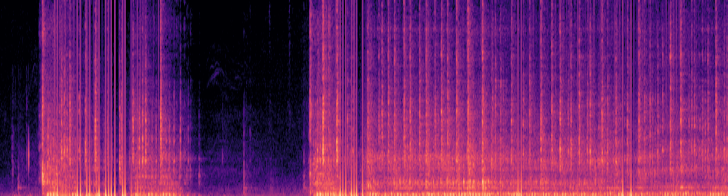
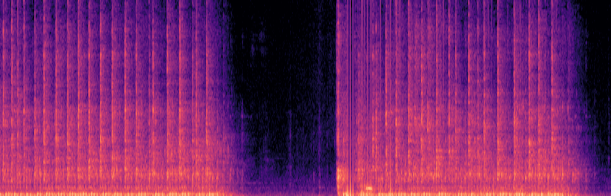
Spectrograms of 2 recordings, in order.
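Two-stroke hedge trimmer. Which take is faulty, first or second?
first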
